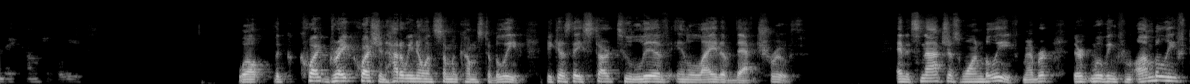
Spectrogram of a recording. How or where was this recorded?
video call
